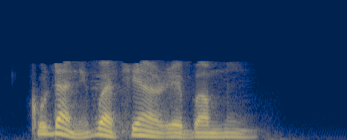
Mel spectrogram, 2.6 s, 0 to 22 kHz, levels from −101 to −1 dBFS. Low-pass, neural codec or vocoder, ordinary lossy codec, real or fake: 3.6 kHz; codec, 16 kHz, about 1 kbps, DyCAST, with the encoder's durations; MP3, 24 kbps; fake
